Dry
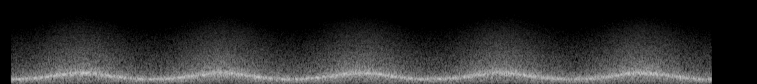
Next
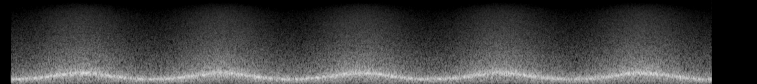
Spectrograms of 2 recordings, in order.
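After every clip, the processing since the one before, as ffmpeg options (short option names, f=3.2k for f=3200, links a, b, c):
-af "highshelf=f=6.4k:g=12,volume=6dB"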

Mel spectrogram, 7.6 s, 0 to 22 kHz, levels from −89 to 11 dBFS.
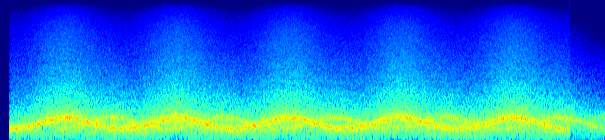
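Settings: -filter_complex "[0:a]asplit=2[a][b];[b]adelay=572,lowpass=f=4.8k:p=1,volume=-7.5dB,asplit=2[c][d];[d]adelay=572,lowpass=f=4.8k:p=1,volume=0.33,asplit=2[e][f];[f]adelay=572,lowpass=f=4.8k:p=1,volume=0.33,asplit=2[g][h];[h]adelay=572,lowpass=f=4.8k:p=1,volume=0.33[i];[a][c][e][g][i]amix=inputs=5:normalize=0,volume=-7.5dB"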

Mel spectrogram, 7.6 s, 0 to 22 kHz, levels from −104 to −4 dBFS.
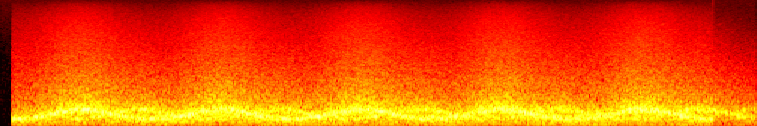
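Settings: -filter_complex "[0:a]asplit=2[a][b];[b]adelay=13,volume=-2dB[c];[a][c]amix=inputs=2:normalize=0,volume=1.5dB"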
